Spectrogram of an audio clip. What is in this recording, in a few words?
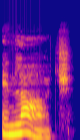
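"enlarge", British English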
